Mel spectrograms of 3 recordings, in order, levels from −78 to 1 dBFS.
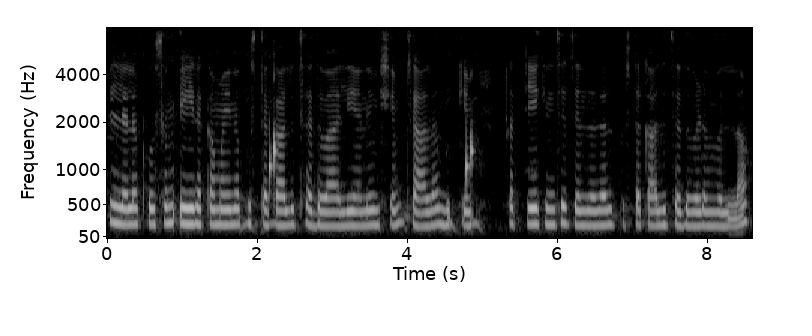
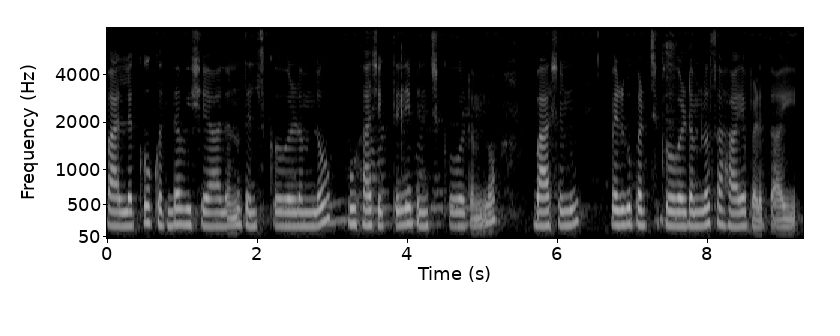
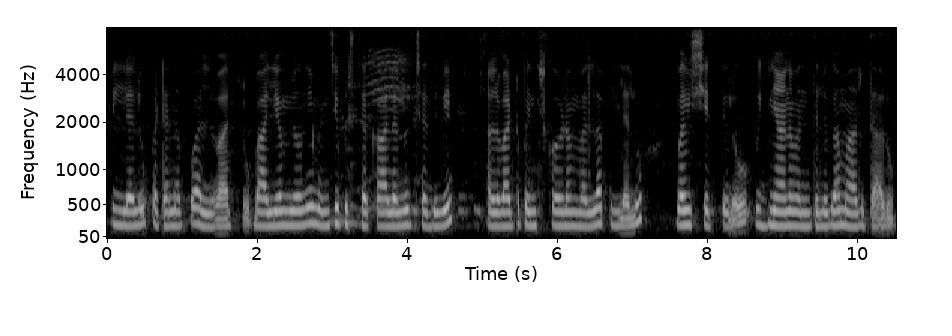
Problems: background sounds at intervals, background conversations at intervals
